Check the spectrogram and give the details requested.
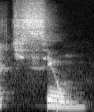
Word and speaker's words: pretium: E aqui no pretium não é pretium. TI mais vogal U, então fica tissium. Tissio.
